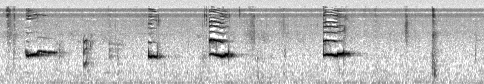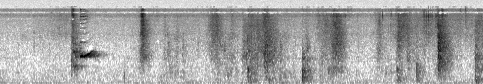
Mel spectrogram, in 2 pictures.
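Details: A blind domestic kitten (Felis catus) gives high, thin meows in short bursts as it tries to reach its mother so she will feed it.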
